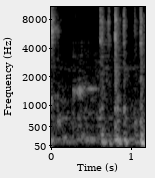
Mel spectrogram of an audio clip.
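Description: Quick keystrokes on a computer keyboard, a short run of close, faint clicks that bunch into a brief burst at the end.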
